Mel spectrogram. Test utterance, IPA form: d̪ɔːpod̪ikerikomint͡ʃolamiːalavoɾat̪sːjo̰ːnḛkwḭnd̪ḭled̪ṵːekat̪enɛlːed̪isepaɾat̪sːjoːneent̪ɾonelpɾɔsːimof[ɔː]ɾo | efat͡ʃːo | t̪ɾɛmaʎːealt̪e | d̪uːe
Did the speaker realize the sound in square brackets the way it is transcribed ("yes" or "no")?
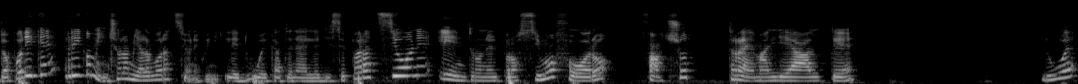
yes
